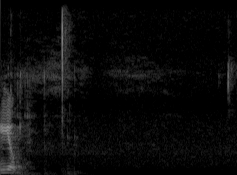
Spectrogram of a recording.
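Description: A woman's short spoken word, then a faint, brief click with a couple of lighter ticks about half a second in, and then quiet room tone.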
